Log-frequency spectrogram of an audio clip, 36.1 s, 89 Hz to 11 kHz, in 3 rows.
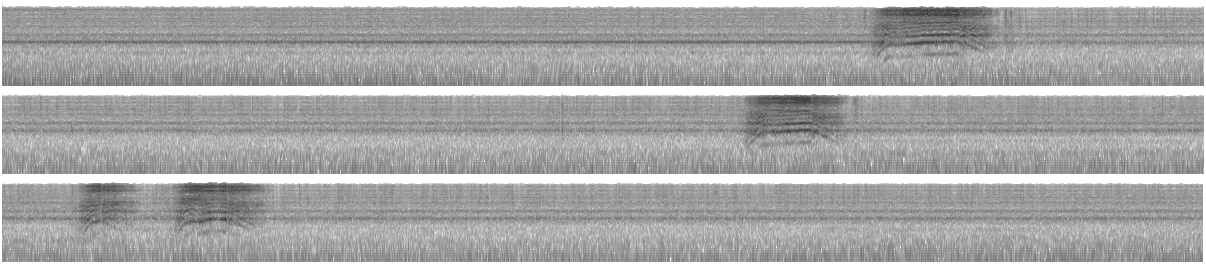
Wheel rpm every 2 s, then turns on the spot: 0, 0, 0, 0, 60, 10, 0, 0, 0, 20, 20, 0, 20, 30, 0, 0, 0, 0.
none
